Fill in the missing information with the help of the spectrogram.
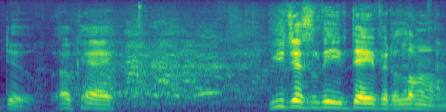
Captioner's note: audience laughing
